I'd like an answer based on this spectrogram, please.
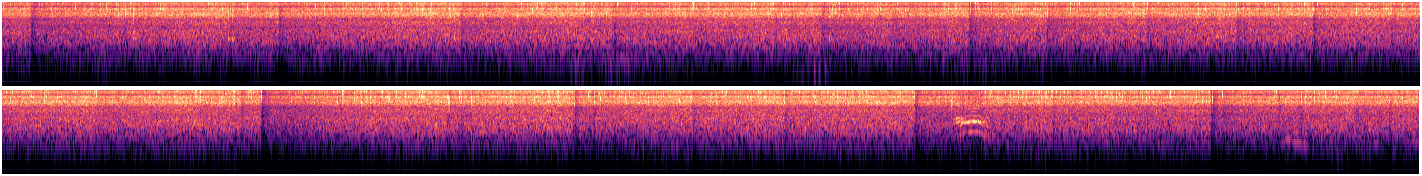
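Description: Heavy tropical rain pouring steadily, a dense even hiss with no let-up. About three-quarters of the way through, a short pitched call briefly rises above it.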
